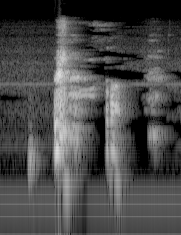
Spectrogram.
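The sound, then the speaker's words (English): A voice imitates an exasperated dog sigh from the back of a cart: a breathy, whiny huff followed by a few shorter grumbling vocal bursts, moderately loud, with no other talking. “You hear an exasperated doggy sigh from the back of the cart, listening to this entire stuff going on.”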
